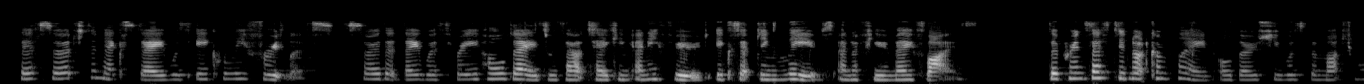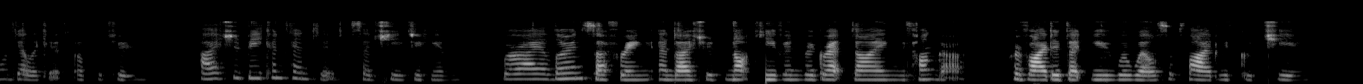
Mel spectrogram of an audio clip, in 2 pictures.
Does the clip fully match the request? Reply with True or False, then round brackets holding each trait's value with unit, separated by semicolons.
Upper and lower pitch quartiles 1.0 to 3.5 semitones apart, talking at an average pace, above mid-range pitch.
True (2.8 semitones; 155 wpm; 220 Hz)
